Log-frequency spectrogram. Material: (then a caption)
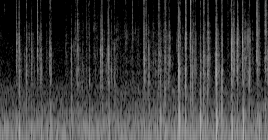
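Plastic. Fingertips of both hands rapidly tap the key caps of a full-size plastic office keyboard resting on a desk. Quick, short, bright clicks come in an uneven run over a steady low hum, growing sharper and louder toward the end.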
